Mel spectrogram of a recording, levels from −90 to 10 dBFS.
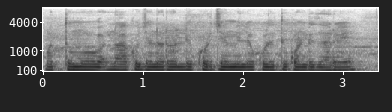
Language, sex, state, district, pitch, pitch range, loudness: Kannada, male, Karnataka, Bidar, 130 Hz, 125-130 Hz, -12 LUFS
